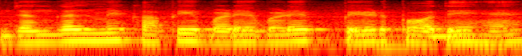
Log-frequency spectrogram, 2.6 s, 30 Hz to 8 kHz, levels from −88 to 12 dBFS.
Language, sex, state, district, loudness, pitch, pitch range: Hindi, male, Bihar, Samastipur, -16 LUFS, 130 Hz, 125-145 Hz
